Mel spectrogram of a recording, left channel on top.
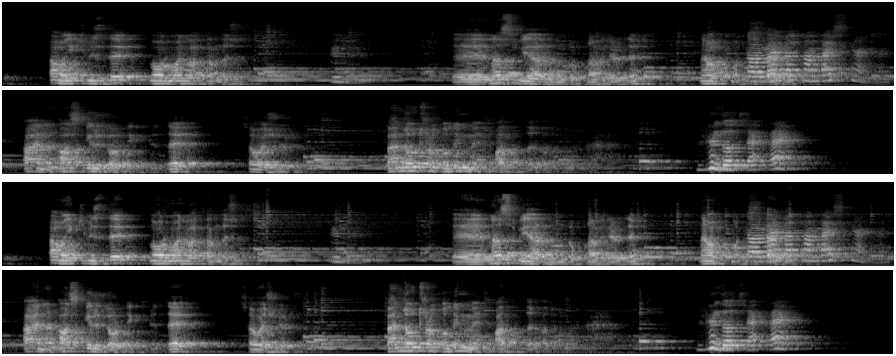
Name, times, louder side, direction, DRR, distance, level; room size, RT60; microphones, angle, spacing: voice 1, 0.5-2.3 4.5-6.4 7.0-7.9 9.1-10.1 10.4-10.8 11.4-11.8 12.8-14.9, right 1 dB, 50° right, 1 dB, 2.7 m, -22 dB
sound 1, 2.0-10.8 11.1-11.5 11.9-15.6, right 2 dB, 85° right, 1.7 m, -36 dB
voice 2, 3.3-3.7 7.4-8.8 15.9-16.8, right 1 dB, 5° right, 1 dB, 1.3 m, -24 dB
23.0 x 8.7 x 3.8 m, 0.85 s
head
